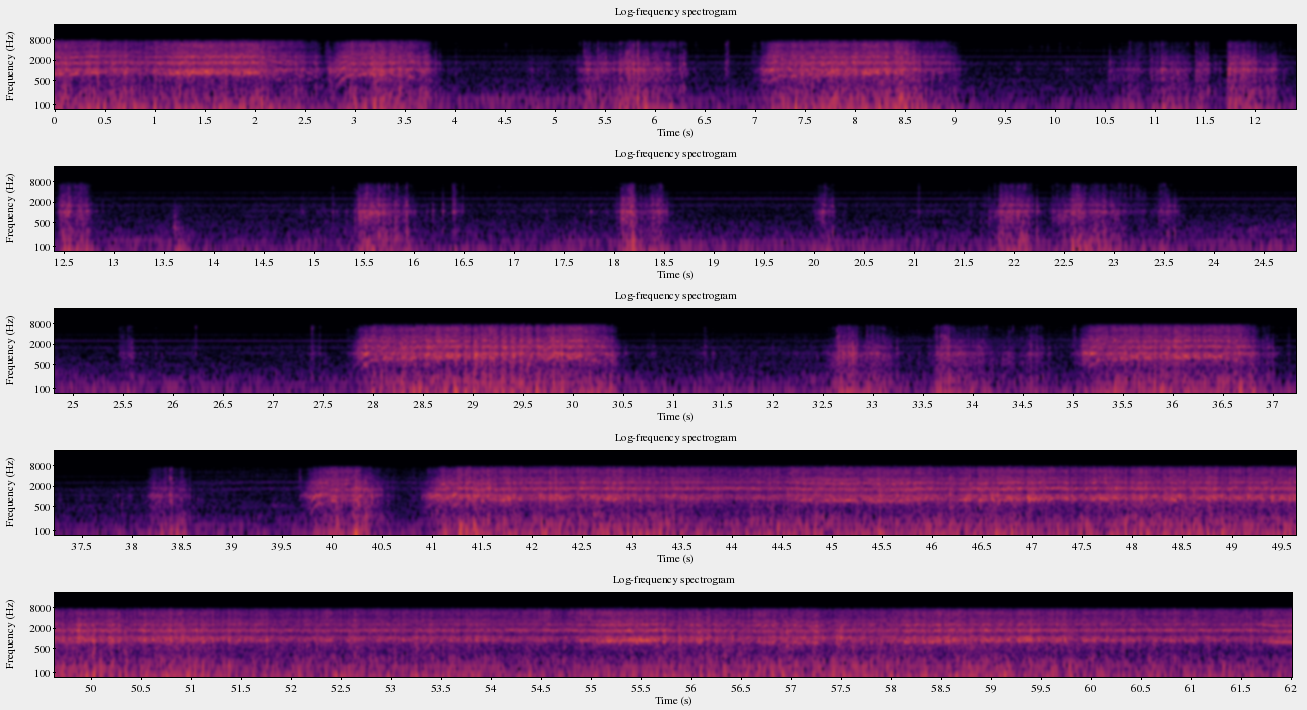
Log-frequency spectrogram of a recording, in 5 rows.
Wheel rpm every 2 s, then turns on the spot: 200, 70, 20, 110, 60, 10, 10, 10, 10, 10, 0, 20, 0, 20, 170, 30, 10, 100, 60, 20, 120, 230, 220, 220, 240, 230, 230, 230, 220, 230, 230.
2-6 10-14 16-20 22-24 30-34 36-38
